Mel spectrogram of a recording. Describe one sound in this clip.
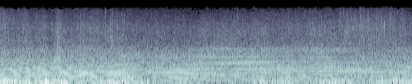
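Small waves lap gently.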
